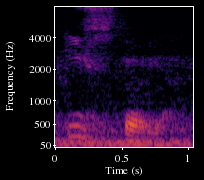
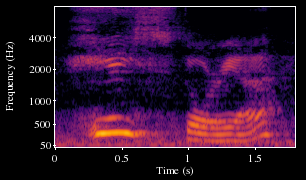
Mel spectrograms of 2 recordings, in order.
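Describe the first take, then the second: First: The word begins directly with the vowel sound. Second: The word begins with an audible H sound. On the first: The speaker calls it right. "it's historia. Okay? No H" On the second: The speaker calls it wrong. "not historia"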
